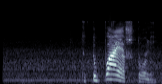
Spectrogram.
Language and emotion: Russian, angry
